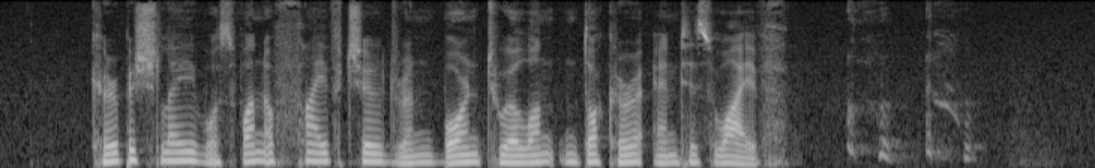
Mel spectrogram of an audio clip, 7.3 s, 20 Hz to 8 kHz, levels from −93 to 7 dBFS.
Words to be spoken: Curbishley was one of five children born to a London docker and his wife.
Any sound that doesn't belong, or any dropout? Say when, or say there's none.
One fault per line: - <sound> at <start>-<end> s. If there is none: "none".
- cough at 5.6-6.6 s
